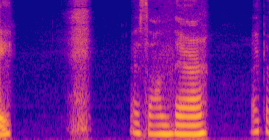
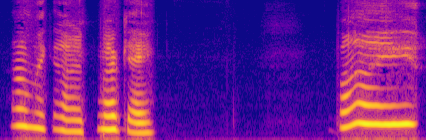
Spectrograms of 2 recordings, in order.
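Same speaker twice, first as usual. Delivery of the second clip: ordinary talk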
